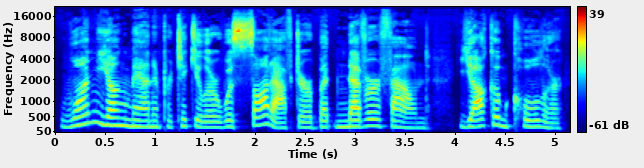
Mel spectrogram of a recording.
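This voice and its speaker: A woman's voice: medium pitch, a little slow, no room sound, studio quality, lightly acted. An actress playing a formal, scholarly woman historian in a video game, earnest, precise and bookish in manner. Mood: earnest, lecturing.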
